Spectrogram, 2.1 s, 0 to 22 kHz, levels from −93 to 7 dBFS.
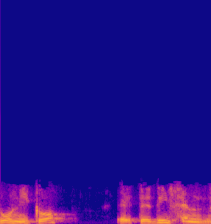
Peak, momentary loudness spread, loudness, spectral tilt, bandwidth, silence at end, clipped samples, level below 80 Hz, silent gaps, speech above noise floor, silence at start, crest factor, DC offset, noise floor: -4 dBFS; 9 LU; -19 LUFS; -12.5 dB/octave; 4.1 kHz; 0 s; under 0.1%; -58 dBFS; none; 30 dB; 0 s; 14 dB; under 0.1%; -48 dBFS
